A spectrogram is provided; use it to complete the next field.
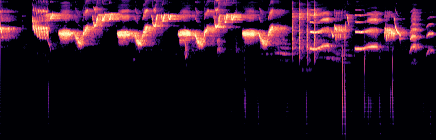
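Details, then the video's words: Lure song from a Javan pied starling, sung to trigger a full response: looping whistled phrases that rise and fall, repeated swoops, then a burst of clicks and mixed chatter. "Pancingan Jalak Suren Paling Ampuh !! Hitungan Detik Langsung Respon Gacor Full Isian"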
